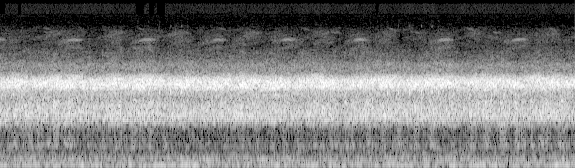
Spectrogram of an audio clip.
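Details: Frog chorus at night in a flooded rice paddy before rice planting, under a full Flower Moon reflected on the water; many frogs call at once, a dense, unbroken croaking buzz with no gaps and a faint low rumble beneath.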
